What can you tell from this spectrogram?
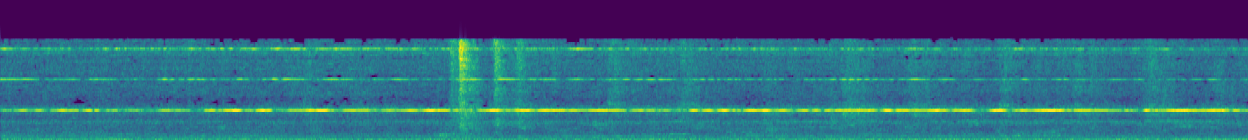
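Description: Steady hum of supermarket refrigerated display cases, their compressors and fans running, with a constant high-pitched whine over it and a few faint clicks about three and a half seconds in.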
